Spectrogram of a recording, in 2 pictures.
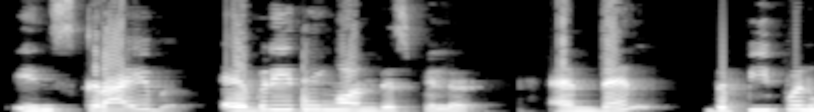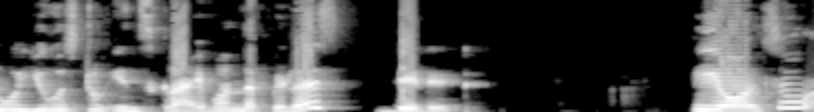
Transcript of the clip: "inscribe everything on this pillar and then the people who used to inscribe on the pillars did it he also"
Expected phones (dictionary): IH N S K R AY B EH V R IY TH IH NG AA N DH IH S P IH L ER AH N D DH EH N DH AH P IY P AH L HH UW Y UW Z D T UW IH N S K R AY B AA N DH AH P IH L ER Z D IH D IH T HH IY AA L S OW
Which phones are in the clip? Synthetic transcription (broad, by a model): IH N S K R AY B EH V R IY T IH NG AA N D IH S P IH L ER AH N D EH N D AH P IY P AH L HH UW Y UW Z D T UW IH N S K R AY B AA N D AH P IH L ER Z D IH D IH T HH IY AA L S OW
